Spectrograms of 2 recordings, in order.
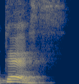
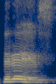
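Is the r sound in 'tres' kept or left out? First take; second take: left out; kept. First: The r sound after the t is dropped. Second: The r sound after the t is pronounced. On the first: This is how the child actually says it. The speaker calls it wrong. "dicen tres. ... omiten ciertas letras" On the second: This is the word the child intends. The speaker calls it right. "si quieren decir"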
